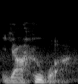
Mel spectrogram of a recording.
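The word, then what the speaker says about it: יהוה: And this would be basically pronounced Yahuwah. If you notice, there's no vowels here. So it would more or less be Yahuwah.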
